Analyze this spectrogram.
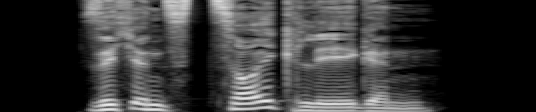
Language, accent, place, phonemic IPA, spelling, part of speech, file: German, Germany, Berlin, /zɪç ɪns t͡sɔɪ̯k leːɡn̩/, sich ins Zeug legen, verb, De-sich ins Zeug legen.ogg
- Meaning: to work hard (at something)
